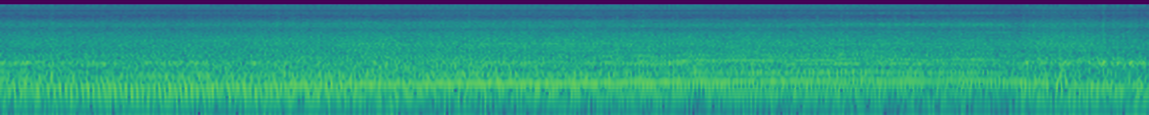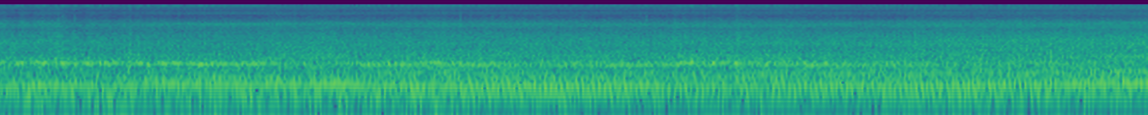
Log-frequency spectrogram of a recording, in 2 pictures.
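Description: A race car engine roars loudly up close, its pitch rising and dropping as the driver works the throttle.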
